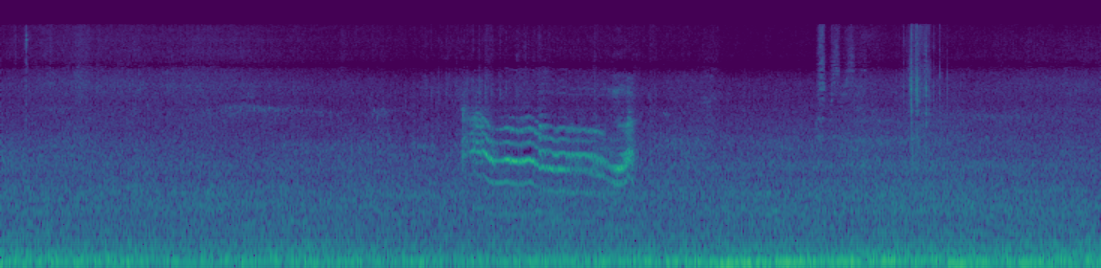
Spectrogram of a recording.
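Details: Stray mother cat and her little kittens living on the street, running up for food; a single long, drawn-out meow that rises and then slowly falls, set against a steady low outdoor rumble with a few faint clicks.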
